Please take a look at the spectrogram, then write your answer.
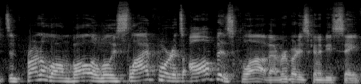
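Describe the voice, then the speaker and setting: Speaking at a fairly quick pace, a man uses a fairly high pitch and lively intonation. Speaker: esports play-by-play commentator. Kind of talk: live commentary. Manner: fast.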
